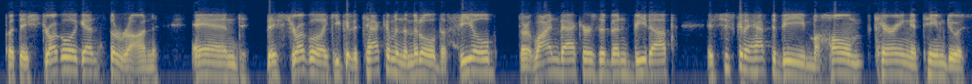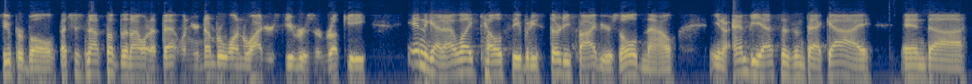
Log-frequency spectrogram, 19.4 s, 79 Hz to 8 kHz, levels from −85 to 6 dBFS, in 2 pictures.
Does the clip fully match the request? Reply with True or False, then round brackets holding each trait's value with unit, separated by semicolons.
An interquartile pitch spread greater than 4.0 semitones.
True (4.5 semitones)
